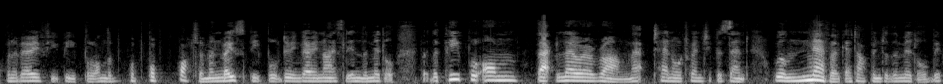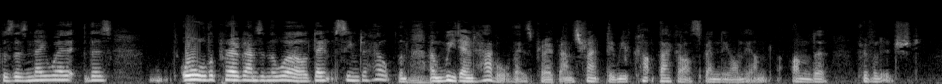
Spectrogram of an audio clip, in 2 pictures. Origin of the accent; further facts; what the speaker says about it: Sheffield, Yorkshire and the Humber, United Kingdom; I grew up in South Yorkshire, which is the sort of north of England that I describe in A Natural Curiosity. And it was, in those days, a very prosperous steel city, Sheffield, where I was born.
